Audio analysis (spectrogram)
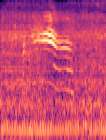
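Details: Bengal cat Ranmaru meows once, a loud brief call that swells and drops in pitch, while watching a robot vacuum cleaner indoors; faint steady machine hum underneath.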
